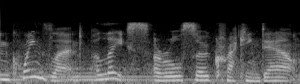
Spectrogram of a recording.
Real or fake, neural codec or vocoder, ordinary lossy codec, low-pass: real; none; MP3, 48 kbps; 7.2 kHz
